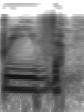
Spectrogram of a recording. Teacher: breathe is the verb, and it has the vowel e as in he. Breathe in, breathe out, and it has the voiced th, breathe.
